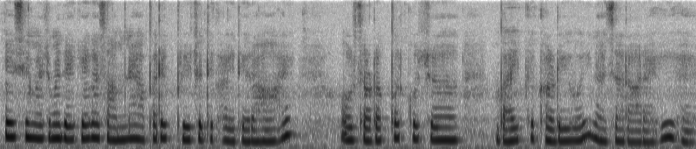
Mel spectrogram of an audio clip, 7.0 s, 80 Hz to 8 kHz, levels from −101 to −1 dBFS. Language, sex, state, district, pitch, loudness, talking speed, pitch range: Hindi, female, Rajasthan, Jaipur, 215 Hz, -17 LUFS, 205 wpm, 195-235 Hz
